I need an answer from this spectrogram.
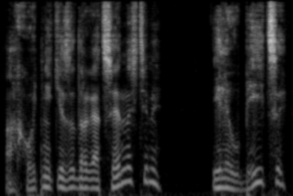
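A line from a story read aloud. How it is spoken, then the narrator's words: Whispered. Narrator (Russian): прошептала Лора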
